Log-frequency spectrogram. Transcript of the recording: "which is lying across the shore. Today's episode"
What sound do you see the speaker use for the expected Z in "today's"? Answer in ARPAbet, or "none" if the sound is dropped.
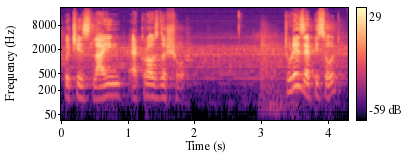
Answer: Z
